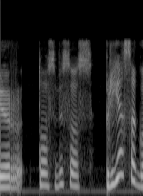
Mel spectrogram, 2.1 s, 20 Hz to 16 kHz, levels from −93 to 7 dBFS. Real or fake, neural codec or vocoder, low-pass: real; none; 7.2 kHz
